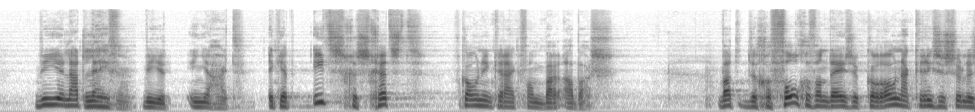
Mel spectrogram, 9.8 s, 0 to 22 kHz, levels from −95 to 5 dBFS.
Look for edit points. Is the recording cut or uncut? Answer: cut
